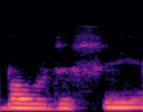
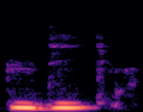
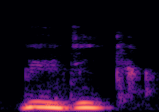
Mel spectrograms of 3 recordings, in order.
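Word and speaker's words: Boudica: It's like u you know when people say about Bodhis it's not. It's Budika Budika.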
